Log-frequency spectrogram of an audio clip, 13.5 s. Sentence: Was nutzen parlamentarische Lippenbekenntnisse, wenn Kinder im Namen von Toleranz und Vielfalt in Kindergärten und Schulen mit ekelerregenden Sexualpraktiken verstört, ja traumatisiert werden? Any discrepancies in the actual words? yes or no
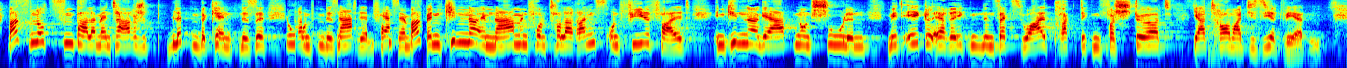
yes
